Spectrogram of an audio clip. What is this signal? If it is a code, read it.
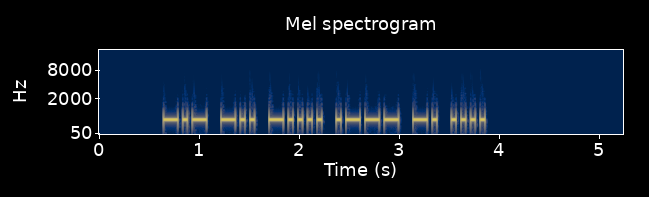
Morse code, heard as a keyed tone, about 25 wpm, 700 Hz. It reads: KD6JNH
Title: USA Call Signs - 6 Characters - 4x Character Spacing - 25wpm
